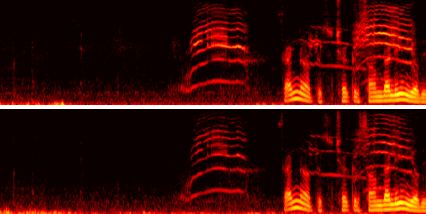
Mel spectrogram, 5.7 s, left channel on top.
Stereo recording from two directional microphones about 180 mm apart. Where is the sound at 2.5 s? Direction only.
20° left (ahead or behind).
